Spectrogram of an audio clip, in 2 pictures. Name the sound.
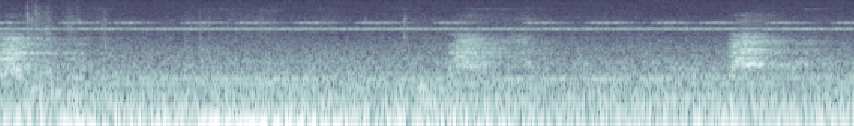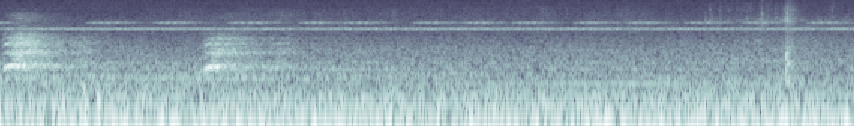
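dog barking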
